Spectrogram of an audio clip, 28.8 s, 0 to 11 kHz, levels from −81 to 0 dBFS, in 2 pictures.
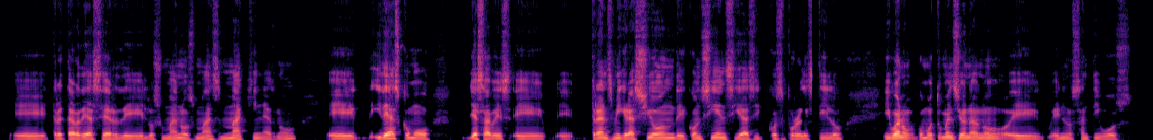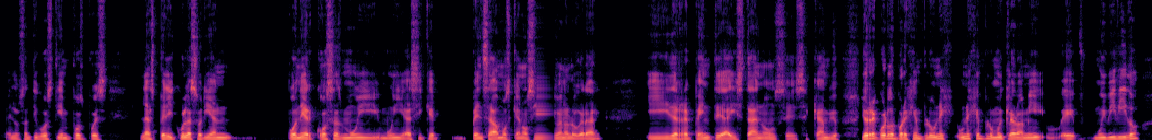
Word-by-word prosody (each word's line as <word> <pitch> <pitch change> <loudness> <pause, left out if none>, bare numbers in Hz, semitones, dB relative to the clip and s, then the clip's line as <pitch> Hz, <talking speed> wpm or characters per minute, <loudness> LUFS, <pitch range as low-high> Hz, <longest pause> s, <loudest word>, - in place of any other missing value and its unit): eh, 90 +2 -3
tratar 105 - +3
de 120 - +5
hacer 105 +1 +1
de 95 -2 -1
los 90 +1 -7
humanos 100 +2 -2
más 100 +3 -4
máquinas, 95 -6 -3
¿no? 115 - -7 0.4
Eh, 95 +2 0
ideas 150 +4 +7
como, 110 -6 0 0.5
ya - - +7
sabes, - - +1
eh, 85 -3 -3
e - - -11 0.2
transmigración 115 +3 +3
de 100 -4 -1
consciencias 115 0 0
y 100 - -9
cosas 110 -1 -7
por 95 - -2
el 90 - -1
estilo, 110 +5 -5 0.5
y 120 - -2
bueno 145 -4 +6
como 115 -2 -1
tú 130 - -7
mencionas, 145 -5 +2
¿no? 145 +7 -1
Eh, 95 -2 -1
en 95 0 -4
los 95 0 -7
antiguos 110 +1 -7 0.3
en 105 - -10
los 95 0 -9
antiguos 120 +5 -3
tiempos 115 +5 -2
pues 100 -3 -3 0.4
las 105 0 +1
películas 130 +4 +3
solían 120 +2 0 0.7
poner 120 -1 +4
cosas 125 +1 0
muy 115 0 -1
muy 110 +2 -2
así - - -2
que - - -4 0.4
pensábamos 110 +4 +1
que 95 - -4
no 105 +1 -2
se 110 0 -5
iban 110 +1 -1
a 105 - 0
lograr 100 +8 0 0.5
y 100 0 -2
de 100 0 +5
repente 110 +8 +1
ahí - - +3
está, 105 +2 0
¿no? 105 +4 -3
Se 85 - -8
ese - - -10
cambio. 110 -5 -2 0.3
Yo - - +8
recuerdo, 155 +2 +5
por 130 -2 +4
ejemplo, 140 +3 -1
un 150 +1 +2
un 145 +4 0
ejemplo 155 -1 -2
muy 140 +3 +3
claro 135 -1 +3
a 110 - 0
mí, 125 +5 +1 0.2
eh, - - 0 0.2
muy 125 +3 0
vívido, 145 +6 +1
110 Hz, 165 wpm, -24 LUFS, 100-125 Hz, 0.7 s, Yo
